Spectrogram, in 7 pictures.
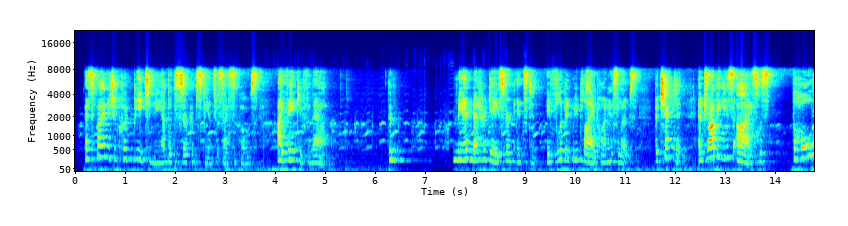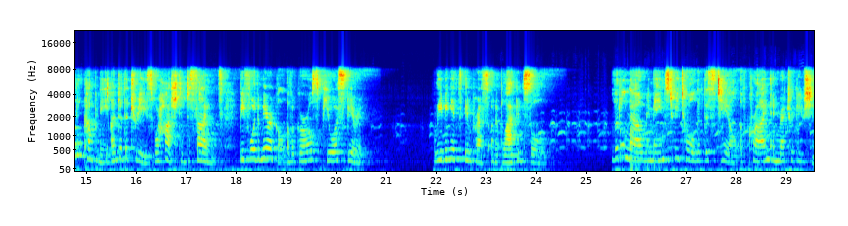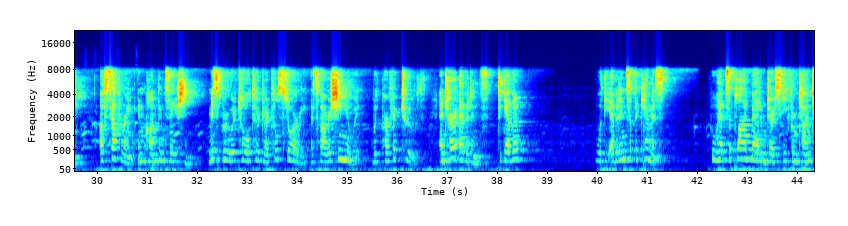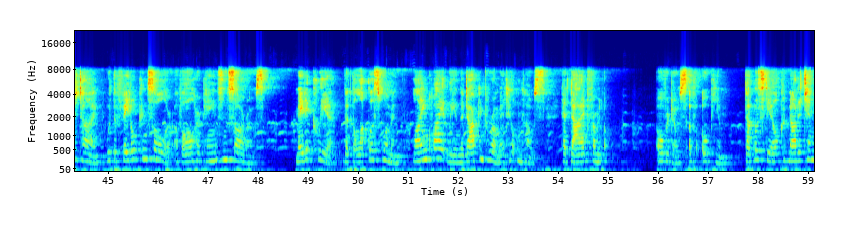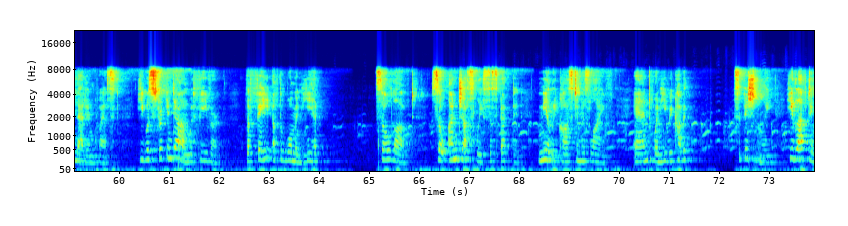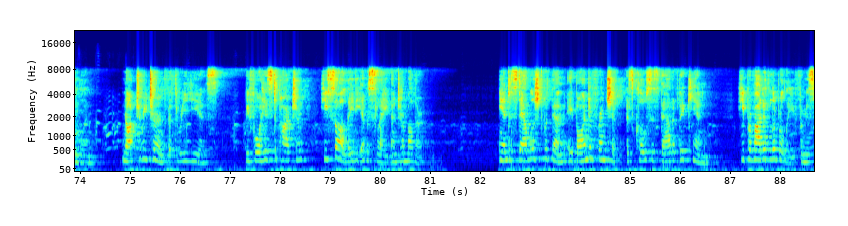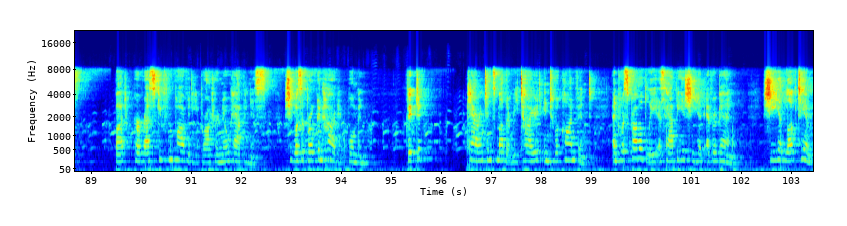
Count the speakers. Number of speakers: one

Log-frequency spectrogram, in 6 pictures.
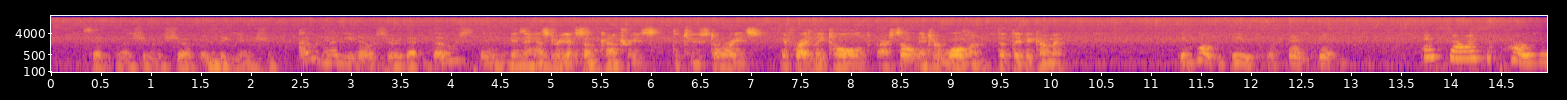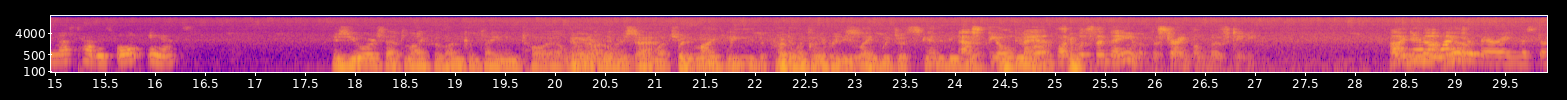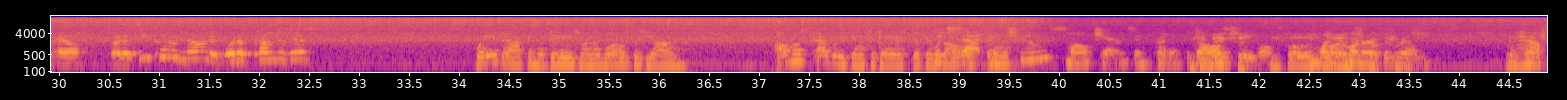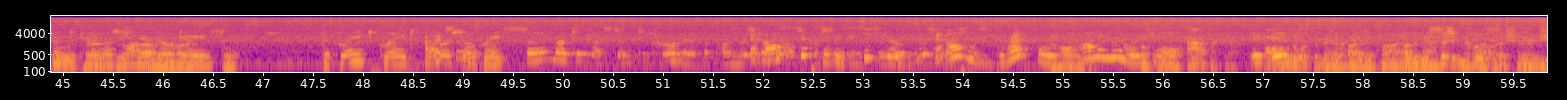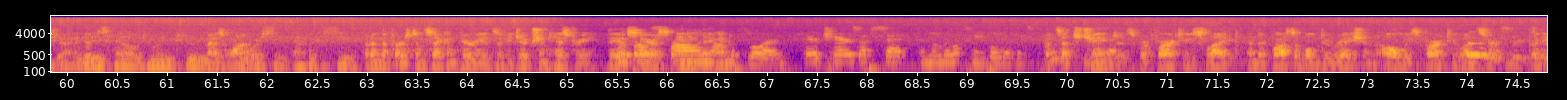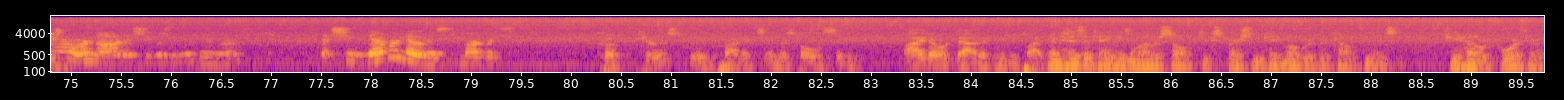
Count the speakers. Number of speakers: ten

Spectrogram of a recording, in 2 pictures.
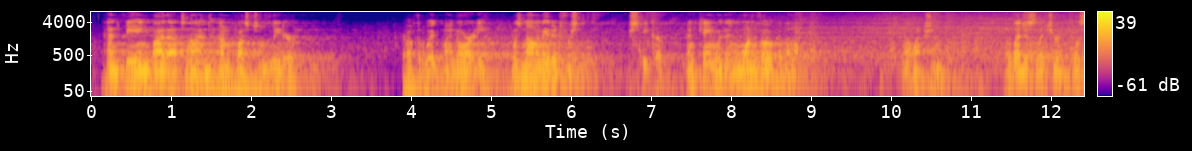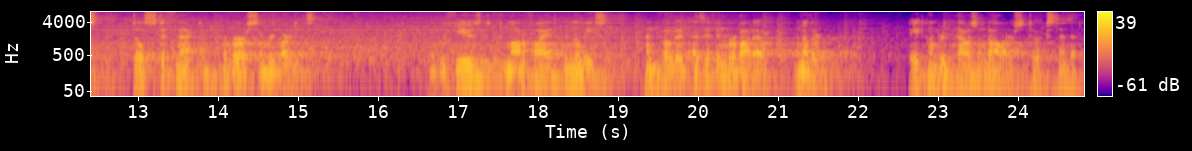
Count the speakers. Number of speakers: one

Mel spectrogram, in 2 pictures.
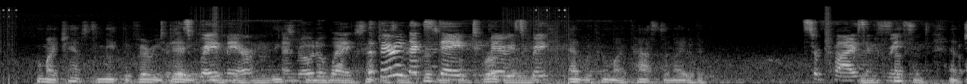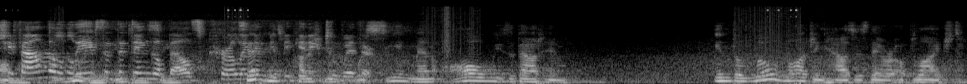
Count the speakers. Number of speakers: two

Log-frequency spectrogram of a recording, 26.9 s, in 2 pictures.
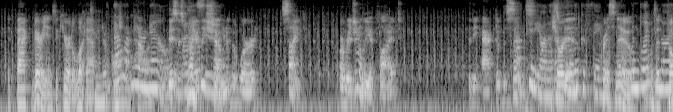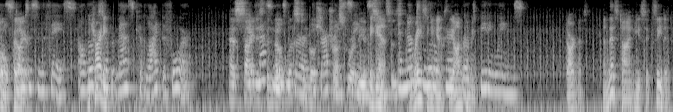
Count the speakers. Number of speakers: four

